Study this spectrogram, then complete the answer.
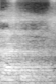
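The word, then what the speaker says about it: rapport: है र म होता आर ए डबल प ओ आर टी इसको बोलते है रको रको बनाना पड़ता है इसका इसका उच्चारण है रप यू हैव टू मेक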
